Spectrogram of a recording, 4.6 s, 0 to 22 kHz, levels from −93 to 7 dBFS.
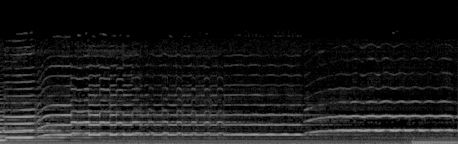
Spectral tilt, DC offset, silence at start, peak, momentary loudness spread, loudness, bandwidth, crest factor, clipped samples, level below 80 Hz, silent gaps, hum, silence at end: -1.5 dB/octave; under 0.1%; 0 s; -24 dBFS; 10 LU; -37 LUFS; 17 kHz; 14 dB; under 0.1%; -58 dBFS; none; none; 0 s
